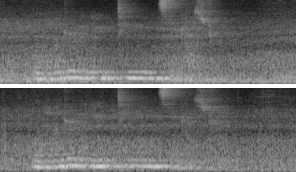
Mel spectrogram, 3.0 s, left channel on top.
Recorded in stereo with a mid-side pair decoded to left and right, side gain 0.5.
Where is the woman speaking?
20° right, 0.9 m; by 2.3 s 55° left, 0.7 m.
